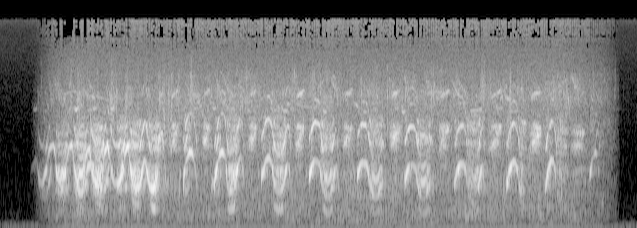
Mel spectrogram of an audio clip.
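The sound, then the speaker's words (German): A zebra calls in a long, wavering series of rapid, squealing yelps, somewhere between a whinny and hysterical laughter, loud at first and gradually tapering over about seven seconds. “Der typische Zebralaut, der klingt für viele wie eine Mischung aus Wiehern und hysterischem Lachen.”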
